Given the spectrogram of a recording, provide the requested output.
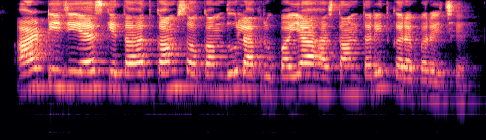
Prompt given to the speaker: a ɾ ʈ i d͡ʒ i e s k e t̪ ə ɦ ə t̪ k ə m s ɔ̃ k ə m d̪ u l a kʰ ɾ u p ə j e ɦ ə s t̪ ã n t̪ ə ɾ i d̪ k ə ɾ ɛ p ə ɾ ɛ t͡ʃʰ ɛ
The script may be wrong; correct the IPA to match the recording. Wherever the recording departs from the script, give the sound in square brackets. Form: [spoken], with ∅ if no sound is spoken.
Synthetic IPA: a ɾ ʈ i d͡ʒ i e s k e t̪ ə ɦ ə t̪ k ə m s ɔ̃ k ə m d̪ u l a kʰ ɾ u p ə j [a] ɦ ə s t̪ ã n t̪ ə ɾ i [t̪] k ə ɾ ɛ p ə ɾ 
